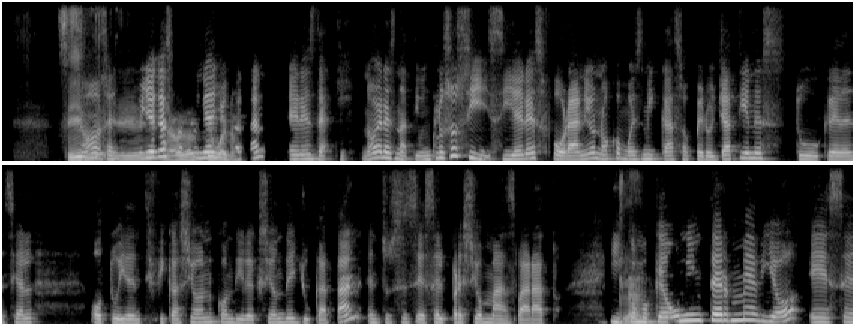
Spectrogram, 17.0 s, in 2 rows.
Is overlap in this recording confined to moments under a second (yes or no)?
no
